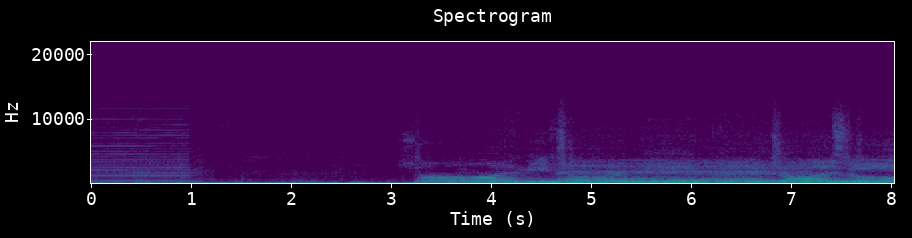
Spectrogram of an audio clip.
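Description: A steady reedy pitch-pipe note gives the starting pitch and ends about a second in. About two seconds later a male choir comes in a cappella, singing held chords in close harmony.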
